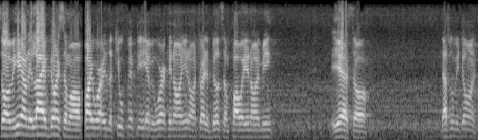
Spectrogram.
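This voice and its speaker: A Barbadian accent at a fairly quick pace, broken by long, frequent pauses, over noticeable background noise. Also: man, fairly high pitch for a man. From Barbados. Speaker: auto body repair youtuber. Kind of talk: live stream tutorial and casual chat. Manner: animated.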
